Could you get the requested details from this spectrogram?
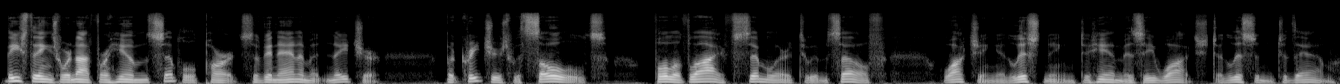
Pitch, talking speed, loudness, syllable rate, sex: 100 Hz, 150 wpm, -21 LUFS, 4.6 syllables/s, male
